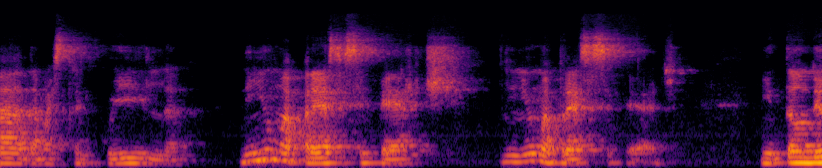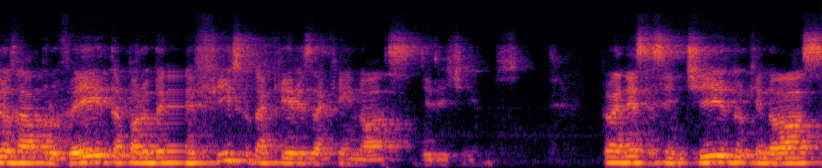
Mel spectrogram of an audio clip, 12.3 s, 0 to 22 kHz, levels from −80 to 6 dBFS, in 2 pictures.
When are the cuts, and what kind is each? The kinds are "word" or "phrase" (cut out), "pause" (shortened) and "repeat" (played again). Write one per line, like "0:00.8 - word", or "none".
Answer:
none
